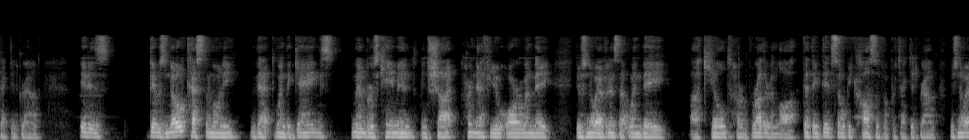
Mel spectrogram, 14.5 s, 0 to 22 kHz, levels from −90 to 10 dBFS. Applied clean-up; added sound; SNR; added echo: neural mask model DeepFilterNet 3.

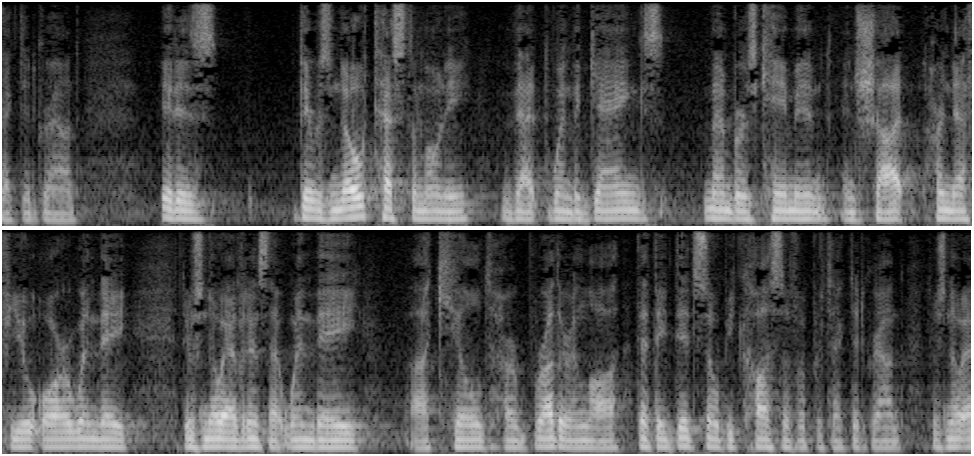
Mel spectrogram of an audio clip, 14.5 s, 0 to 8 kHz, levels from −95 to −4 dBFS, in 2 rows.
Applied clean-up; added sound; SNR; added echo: none; none; none; none.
